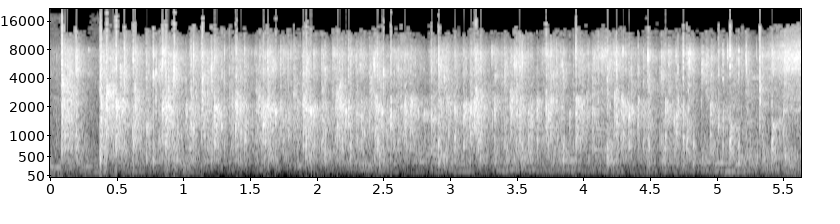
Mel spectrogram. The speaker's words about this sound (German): Ich denke, das ist auch nochmal einen Applaus wert.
